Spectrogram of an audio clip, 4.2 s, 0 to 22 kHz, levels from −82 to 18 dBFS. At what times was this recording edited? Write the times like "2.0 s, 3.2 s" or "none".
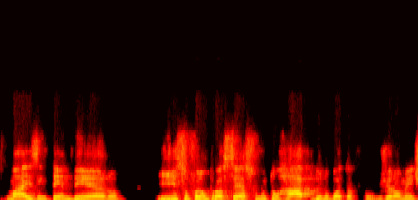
none

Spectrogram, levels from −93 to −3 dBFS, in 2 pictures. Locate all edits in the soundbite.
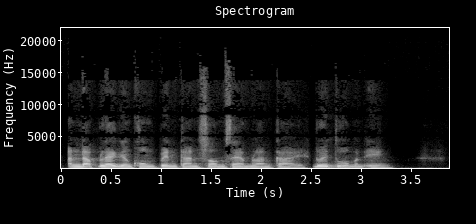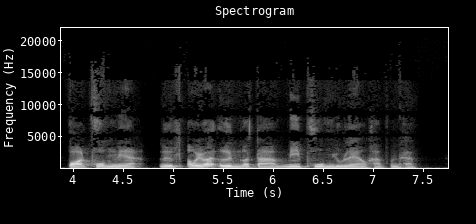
none

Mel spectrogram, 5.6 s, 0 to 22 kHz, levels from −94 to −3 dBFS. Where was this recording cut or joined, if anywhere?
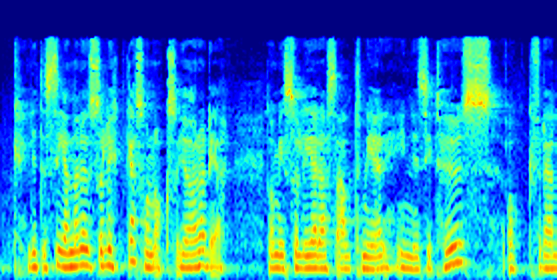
2.6 s

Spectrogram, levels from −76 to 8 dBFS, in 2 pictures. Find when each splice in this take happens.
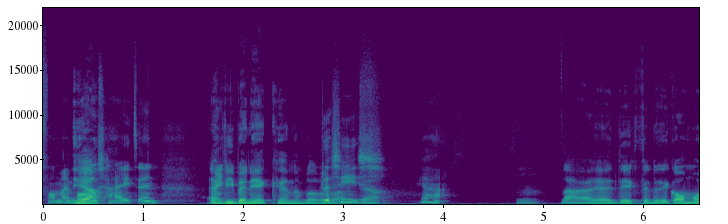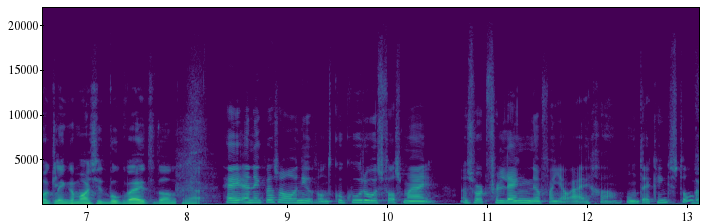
7.9 s

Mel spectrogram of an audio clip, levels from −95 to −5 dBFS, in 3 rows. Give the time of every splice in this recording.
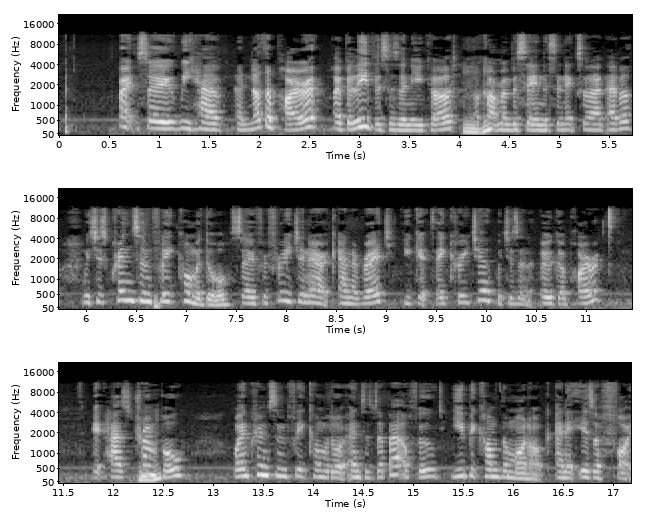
none

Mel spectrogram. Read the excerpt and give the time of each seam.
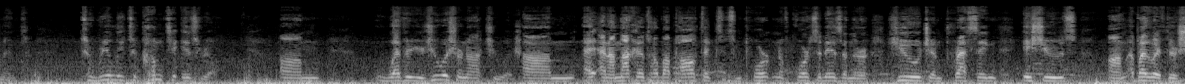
5.2 s

